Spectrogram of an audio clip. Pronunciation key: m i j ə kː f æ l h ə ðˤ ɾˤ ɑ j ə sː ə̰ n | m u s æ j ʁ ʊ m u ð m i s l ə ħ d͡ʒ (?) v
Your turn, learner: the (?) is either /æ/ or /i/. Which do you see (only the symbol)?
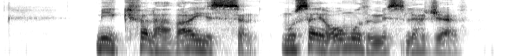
æ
